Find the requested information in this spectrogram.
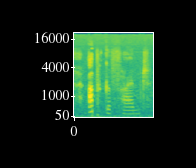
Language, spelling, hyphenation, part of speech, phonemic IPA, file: German, abgefeimt, ab‧ge‧feimt, verb / adjective, /ˈapɡəˌfaɪ̯mt/, De-abgefeimt.ogg
- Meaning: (verb) past participle of abfeimen; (adjective) wicked, malevolent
